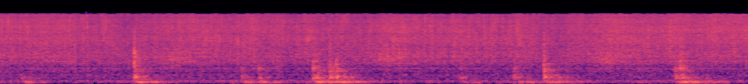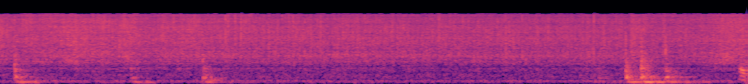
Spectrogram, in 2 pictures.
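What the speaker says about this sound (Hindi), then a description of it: "अच्छी तरह मिक्स करें।" Shredded cabbage and carrots stirred and fried in a hot pan for chicken chowmein, a continuous loud sizzle with repeated scraping strokes of a spatula at an uneven rhythm, close up and without talk.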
